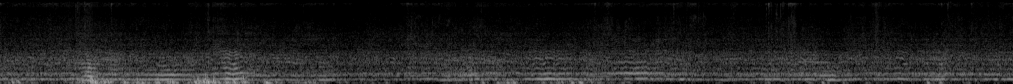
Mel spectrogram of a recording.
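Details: Western honey bees at a hive entrance, returning with pollen and nectar, make a steady, overlapping hum that swells and fades as bees fly close.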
